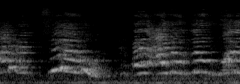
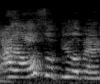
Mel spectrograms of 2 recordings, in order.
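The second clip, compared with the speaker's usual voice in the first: mocking put-on voice, lower and louder; 6 semitones lower, 6 dB louder than usual. Mocking the other speaker's apology by repeating it: mocking imitation of Nick. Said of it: "You're like".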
